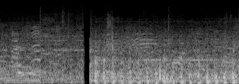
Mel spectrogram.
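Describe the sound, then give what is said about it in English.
Chinook helicopter flies past at an air display, carrying a Jeep and a trailer slung beneath it. A steady, rapid rotor thumping runs under a voice talking. “And here comes a Chinook carrying nothing less than a Jeep underneath it.”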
